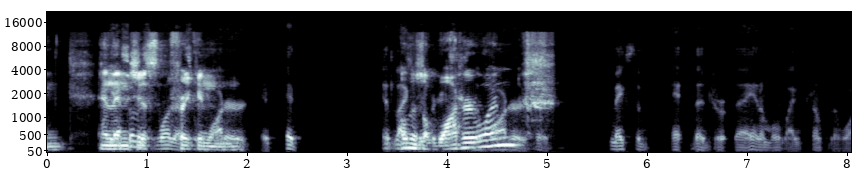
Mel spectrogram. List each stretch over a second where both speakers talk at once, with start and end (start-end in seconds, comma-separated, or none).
0.6-2.0, 3.5-4.7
